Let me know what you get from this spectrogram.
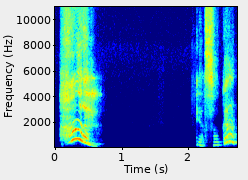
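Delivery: dreamy, blissful and quiet; blissful sigh. Acted. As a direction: breathe out in pure bliss. Tablecloth savours the breeze.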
